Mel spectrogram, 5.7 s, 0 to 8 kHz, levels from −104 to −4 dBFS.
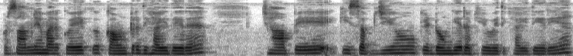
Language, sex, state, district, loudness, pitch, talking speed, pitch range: Hindi, female, Haryana, Rohtak, -19 LUFS, 160 Hz, 220 wpm, 155-170 Hz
